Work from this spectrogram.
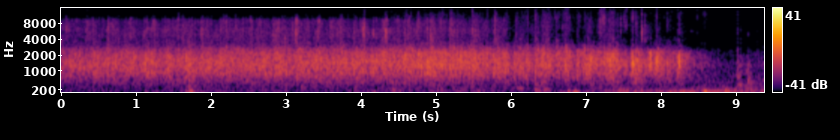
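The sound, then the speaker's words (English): An audience applauds to welcome two speakers on stage, a full, sustained wash of clapping that stays strong for most of its length before thinning out and fading at the end. “So would you all please join me in giving a warm welcome to Adam Grant and Celeste Ng.”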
